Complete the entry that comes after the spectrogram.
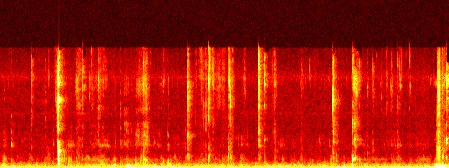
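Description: A person chewing a mouthful of quesadilla, with soft wet mouth clicks and smacks scattered through and a sharper click about a second in. A steady low hum runs underneath, and a short voiced hum comes near the end.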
